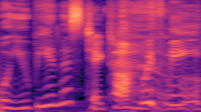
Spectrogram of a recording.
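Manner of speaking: put-on anxious, flustered, high, panicked delivery. Retelling to Liz what she said to you, mock-panicked. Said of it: "you looked really like panicked".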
